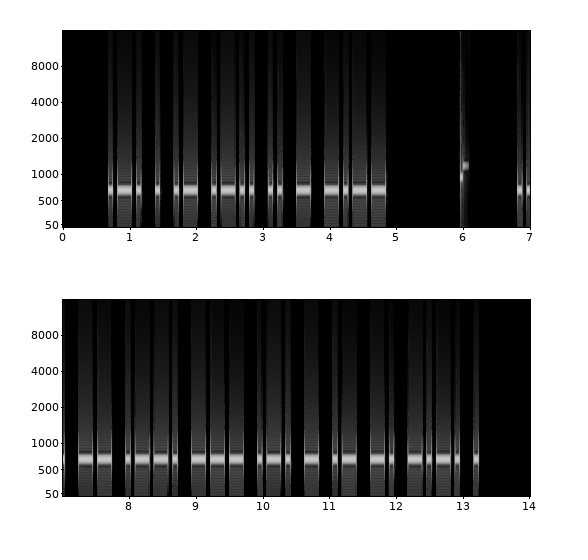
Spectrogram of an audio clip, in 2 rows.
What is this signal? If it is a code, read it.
Morse code, heard as a keyed tone, about 17 wpm, 700 Hz. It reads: REALITY IMPORTANCE
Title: Sentences from Top 1200 Words - New Word Drill - 17wpm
